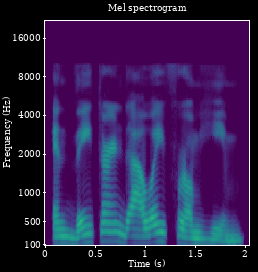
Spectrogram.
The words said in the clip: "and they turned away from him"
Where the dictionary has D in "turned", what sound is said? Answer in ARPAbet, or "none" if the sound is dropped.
D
